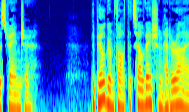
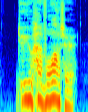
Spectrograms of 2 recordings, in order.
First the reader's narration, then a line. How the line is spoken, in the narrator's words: gasped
